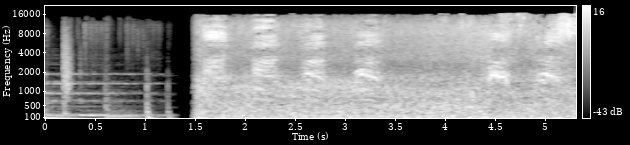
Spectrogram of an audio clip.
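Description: A short tonal musical sting cuts off, then a crow caws repeatedly, harsh calls spaced about half a second apart over a steady, rushing outdoor background.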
